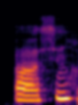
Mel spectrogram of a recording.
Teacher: the second syllable, the inflection has to be a rising inflection because you could say it other Yeah, ways and it means something very different.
